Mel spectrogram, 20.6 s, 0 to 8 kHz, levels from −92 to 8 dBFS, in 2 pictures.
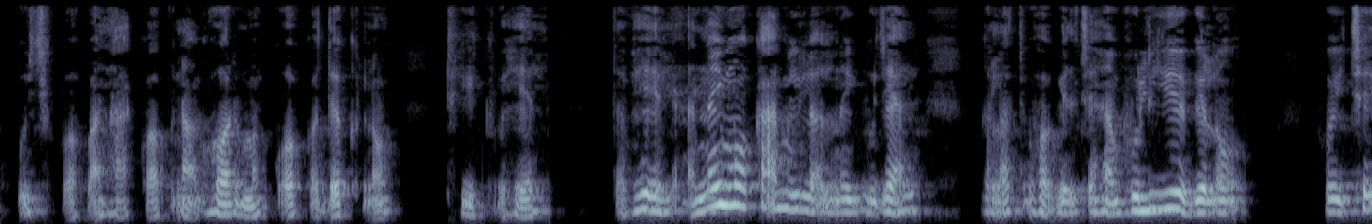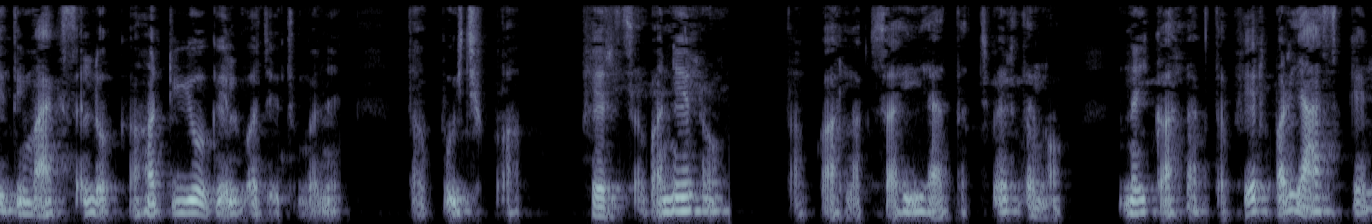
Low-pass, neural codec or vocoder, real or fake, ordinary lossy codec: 7.2 kHz; none; real; MP3, 48 kbps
